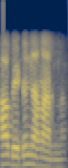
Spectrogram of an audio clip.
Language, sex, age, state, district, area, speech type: Marathi, male, 30-45, Maharashtra, Nagpur, rural, conversation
